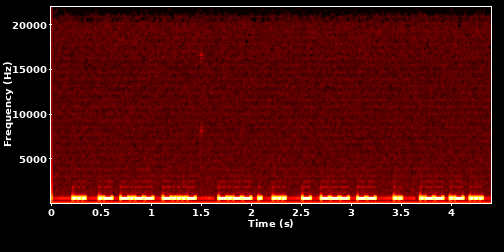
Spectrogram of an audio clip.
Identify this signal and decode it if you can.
Morse code, heard as a keyed tone, about 48 wpm, 620 Hz. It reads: SAY <BT> YES TOM I WAS
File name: archived / CRSnet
